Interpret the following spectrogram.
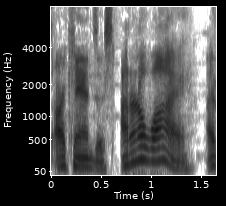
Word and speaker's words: Arkansas: to say the name of this river it's pronounced arkansas i don't know why i don't know why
